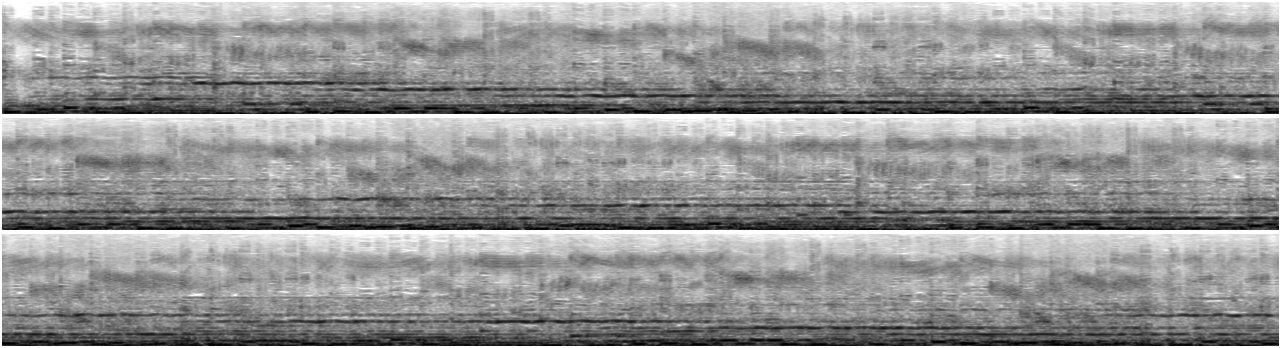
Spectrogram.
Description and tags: A sequence I made on accident and thought it sounded like an anxiety trip or bad dream.
Edmond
